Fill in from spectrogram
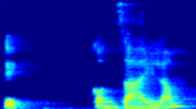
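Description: A woman voicing a cold, calm, vengeful young woman who speaks in a quiet, measured way in an audio story. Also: sits low, breathy edge, heavily acted.

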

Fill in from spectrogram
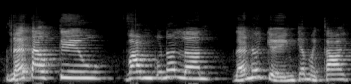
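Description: A woman's voice: high voice, animated, normal speed, lo-fi sound. A woman storyteller voicing a stern male shaman who questions a spirit. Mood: stern questioning. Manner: commanding, interrogating.

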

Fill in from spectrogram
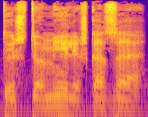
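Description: A man voicing a hoarse, scarred, one-eyed male thug in an audiobook, coarse and swearing. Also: sits low, flat delivery, a bit bright, soft background music. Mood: rough. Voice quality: hoarse, barely human rasp. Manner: coarse, swearing, slow and heavy. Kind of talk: audiobook character voice.

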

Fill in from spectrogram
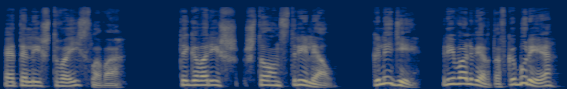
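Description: A man's voice: high voice, sing-song, fairly quick, no echo, clean studio sound, pitched above the performer's own voice. A man reading an audiobook and voicing a scheming rancher who gloats and mocks. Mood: gloating. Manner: gloating, mocking.

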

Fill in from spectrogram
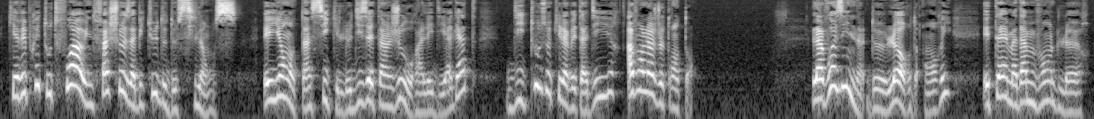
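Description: A woman narrating a classic novel as an audiobook, with an expressive, animated delivery. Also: mid-range voice, husky.

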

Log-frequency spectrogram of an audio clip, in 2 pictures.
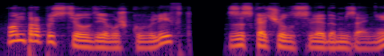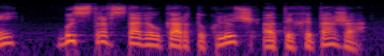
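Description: A man reading audiobook narration in a steady, even way. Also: mid-range voice, normal speed, no echo. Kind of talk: scripted narration.

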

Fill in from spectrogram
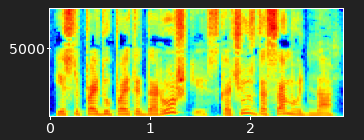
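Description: A woman reading an audiobook, voicing an earnest, troubled male doctor who speaks calmly and seriously. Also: on the low side, a little fast, no echo, studio quality, lightly acted. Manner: calm then anxious, earnest. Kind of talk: audiobook character voice.

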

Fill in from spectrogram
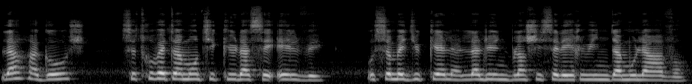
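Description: A woman's voice: on the high side, flat delivery, moderate pace. Woman reading a classic novel aloud. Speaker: audiobook narrator. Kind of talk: literary audiobook reading.

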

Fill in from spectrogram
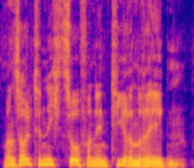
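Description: A man's voice: on the high side, big pitch swings, moderate pace, mellow, dry recording. Man reading a playful young woman, dreamy and bossy, coaxing tone, audiobook, dry sound. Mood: musing, coaxing.

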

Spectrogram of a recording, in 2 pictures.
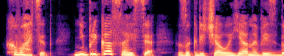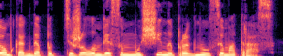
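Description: A woman narrating a fantasy romance novel in the first person, with an expressive reading. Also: mid-range voice, quick pace, no echo, studio quality. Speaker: audiobook narrator.

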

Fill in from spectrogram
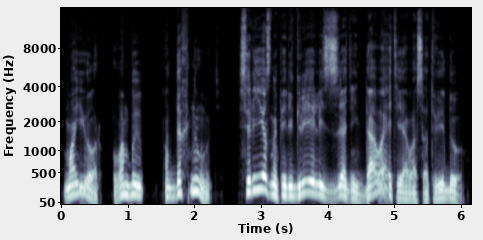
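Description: A man voicing a calm officer who placates a drunk superior, deferential and soothing, in a raised voice. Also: medium pitch, a little slow, gravelly, dry recording, studio quality, voice pushed up. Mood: placating.

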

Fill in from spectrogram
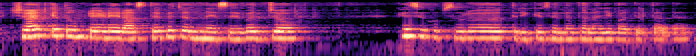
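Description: A woman's voice: medium pitch, dark tone, roomy sound. A woman giving an earnest Quran commentary lecture, often asking her listeners questions. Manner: earnest, asks the audience questions. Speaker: Quran teacher.

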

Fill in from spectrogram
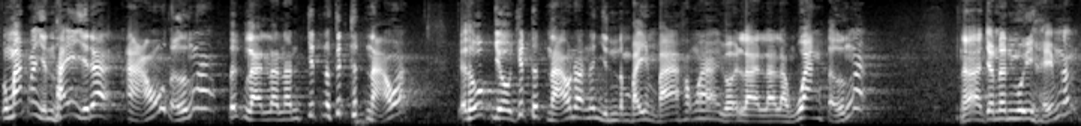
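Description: Man, Buddhist monk, high voice, animated storytelling sermon, long reverb. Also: a little fast. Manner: animated storyteller acting out phone calls.

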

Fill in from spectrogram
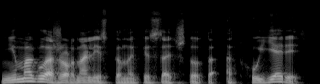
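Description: A man's voice: very deep voice, very animated, moderate pace. A man reading an audiobook, voicing a stern, self-assured young male soldier who grumbles and lectures like a know-it-all. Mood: lecturing. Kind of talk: audiobook character voice.

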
